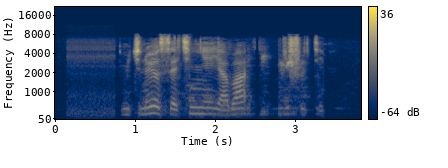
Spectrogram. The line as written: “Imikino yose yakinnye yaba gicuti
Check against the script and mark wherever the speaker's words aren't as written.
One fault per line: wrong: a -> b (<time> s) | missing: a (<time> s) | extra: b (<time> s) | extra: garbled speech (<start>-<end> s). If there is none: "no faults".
no faults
